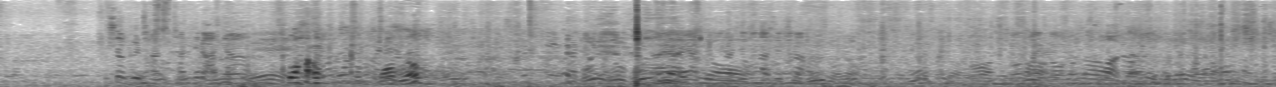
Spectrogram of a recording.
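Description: Several young men chatter as they walk, outdoors.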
